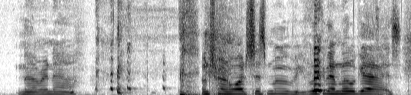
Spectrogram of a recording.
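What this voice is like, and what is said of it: Bill Clinton impression. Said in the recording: “his Bill Clinton impression ... he was doing Bill Clinton trying to focus on Space Jam”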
